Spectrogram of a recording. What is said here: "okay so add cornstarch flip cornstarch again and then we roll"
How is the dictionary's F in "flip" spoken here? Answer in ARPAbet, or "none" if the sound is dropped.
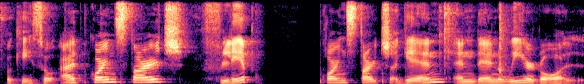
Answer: F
